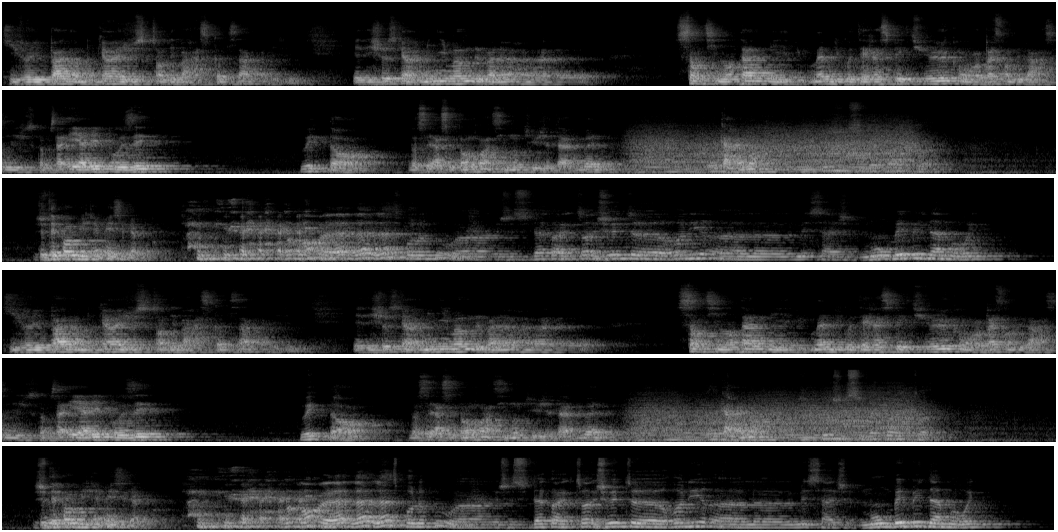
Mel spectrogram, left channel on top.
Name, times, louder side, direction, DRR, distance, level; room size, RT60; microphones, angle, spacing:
voice 1, 0.0-3.0 3.5-5.9 6.8-12.1 13.8-14.2 14.6-16.6 17.7-18.1 21.4-22.5 22.9-24.2, left 1 dB, 90° left, -1 dB, 0.7 m, -26 dB
sound 1, 14.1-14.5 14.8-23.1 23.4-24.4 25.4-25.5 26.3-26.4 28.2-28.3, equal, 50° left, 1.0 m, -36 dB
voice 2, 17.6-17.9 18.5-19.8 21.4-21.6 23.8-30.8, right 2 dB, 65° right, 3 dB, 0.4 m, -28 dB
3.4 x 2.3 x 3.7 m, 1.0 s
head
